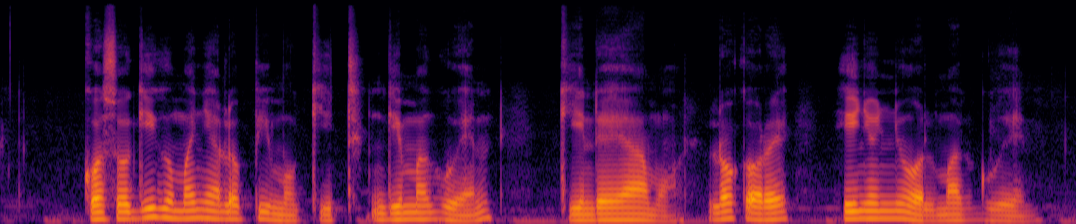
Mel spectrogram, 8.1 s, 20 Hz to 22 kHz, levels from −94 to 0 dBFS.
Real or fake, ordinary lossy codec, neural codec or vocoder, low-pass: fake; none; autoencoder, 48 kHz, 128 numbers a frame, DAC-VAE, trained on Japanese speech; 19.8 kHz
